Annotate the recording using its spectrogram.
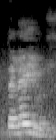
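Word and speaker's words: τέλειος: La palabra perfecto en griego es teleios. Teleios. Así. Teleios. Pero lleva un acento en la primera E.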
